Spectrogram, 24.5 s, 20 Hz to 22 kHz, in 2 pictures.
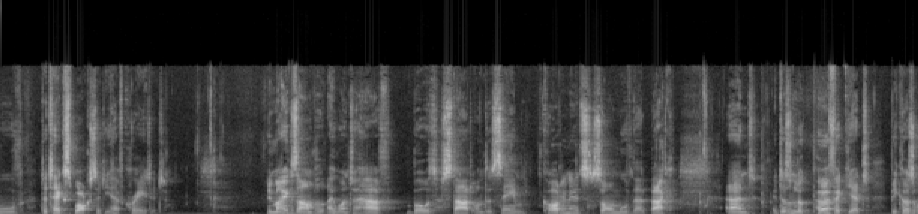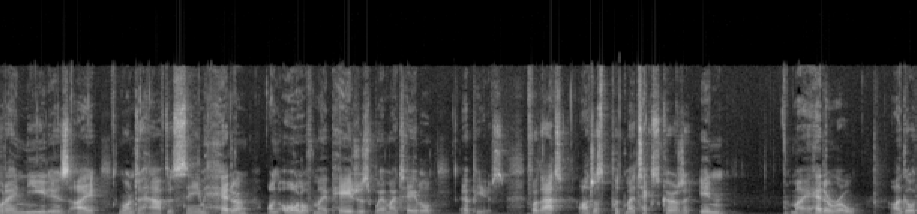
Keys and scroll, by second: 1.8 super+z.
